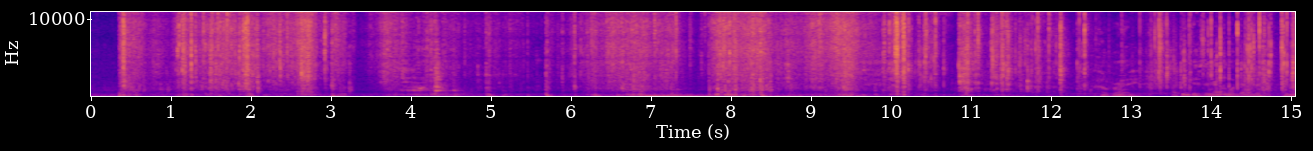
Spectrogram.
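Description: Plastic wrappers and cardboard rustle and crinkle close by.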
